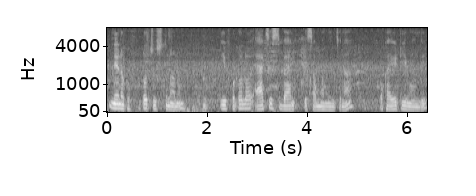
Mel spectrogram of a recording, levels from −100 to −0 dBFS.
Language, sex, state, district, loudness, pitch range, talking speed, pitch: Telugu, male, Andhra Pradesh, Manyam, -22 LUFS, 115-145 Hz, 120 wpm, 125 Hz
